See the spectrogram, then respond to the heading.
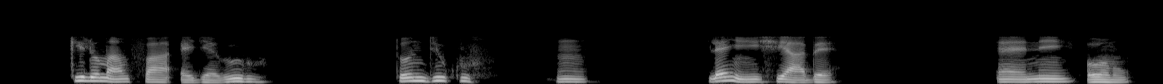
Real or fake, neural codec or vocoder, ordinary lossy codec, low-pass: real; none; none; 3.6 kHz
